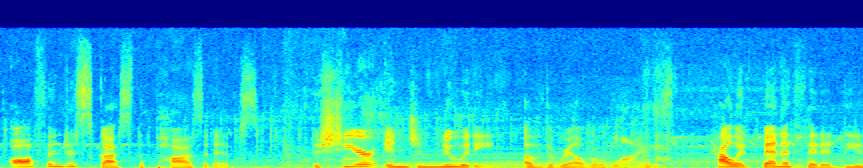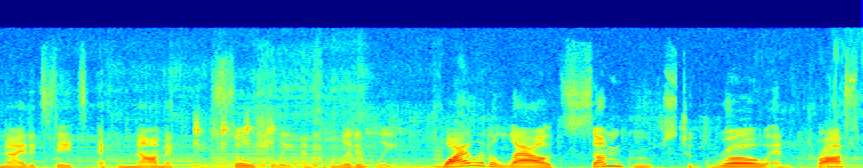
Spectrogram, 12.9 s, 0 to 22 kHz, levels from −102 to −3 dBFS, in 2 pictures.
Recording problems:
electrical hum; noticeable; throughout; 50 Hz, 15 dB below the speech

